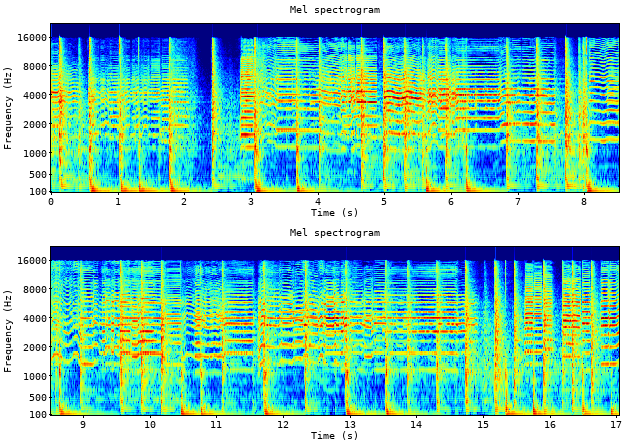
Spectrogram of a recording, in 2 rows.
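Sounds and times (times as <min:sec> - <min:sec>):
shrill folk melody on reed pipes: 0:00.0 - 0:02.1, 0:02.8 - 0:17.0.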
